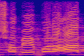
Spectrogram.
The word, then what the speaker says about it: শবে বরাত: রজনী বলা হয় যা আমাদের উপমহাদেশের সবে শুদ্ধ উচ্চারণ শবে বরাত নামে লোকমুখে পরিচিত বা প্রসিদ্ধ শবে বরাত সব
